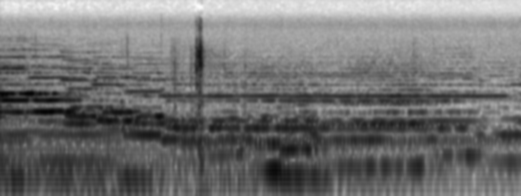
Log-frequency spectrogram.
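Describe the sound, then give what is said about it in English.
A door opens with a single sharp click partway through, brief and fairly loud, set against a steady bed of sustained tonal sound that continues throughout, as a man enters the academy. “At the sound of the door, Martha comes downstairs.”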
